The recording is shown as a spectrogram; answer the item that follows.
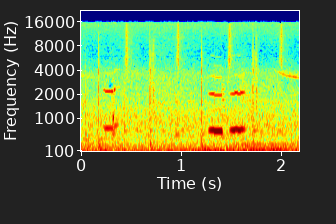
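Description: Minelab E-Trac metal detector giving short mid-pitched target beeps as its coil is swept over a buried target that reads in the high 30s: a faint blip near the start, then two beeps about a second and a half in. A low rumble of wind or handling runs underneath.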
